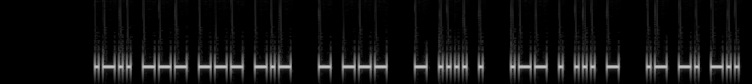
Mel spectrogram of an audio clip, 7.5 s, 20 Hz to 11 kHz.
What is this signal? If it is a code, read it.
Morse code, heard as a keyed tone, about 30 wpm, 700 Hz. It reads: LOOK TO THE WEST AND
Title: Sentences from Top 1000 Words - Review Part 2 - 30wpm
